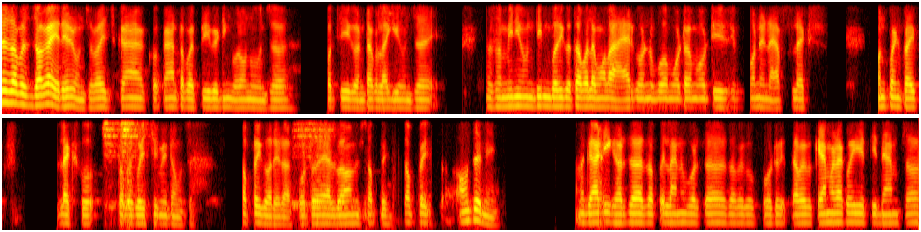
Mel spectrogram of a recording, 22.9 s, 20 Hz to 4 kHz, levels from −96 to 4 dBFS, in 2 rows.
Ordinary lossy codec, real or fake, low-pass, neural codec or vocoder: none; real; 3.6 kHz; none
